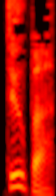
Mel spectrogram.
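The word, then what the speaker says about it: thūpa: thought to derive from the Pali word for stupa, thupa, the Sanskrit pronunciation being stupa.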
